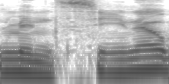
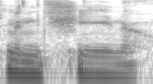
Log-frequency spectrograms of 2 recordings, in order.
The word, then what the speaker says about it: Minccino: I've also heard Mincino, but I think it's Minccino.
